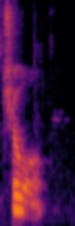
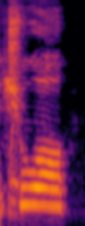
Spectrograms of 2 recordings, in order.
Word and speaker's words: Chuul: But, as, an English-speaking person, when I see a C and an H next to each other, it's Chuul. – Fair enough. But what about chicken? – Okay. Well, there's four ways to say No. If you go to D&D Beyond right now and go to the Chuul monster page, there is a speaker to pronounce it, and it sure as shit says Chuul.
